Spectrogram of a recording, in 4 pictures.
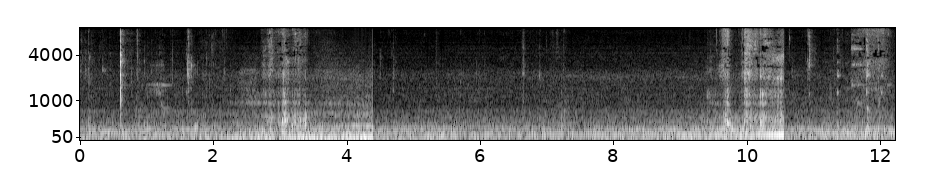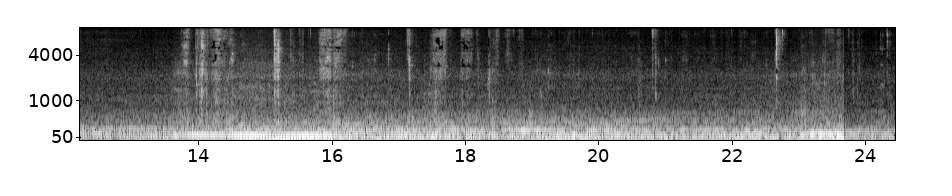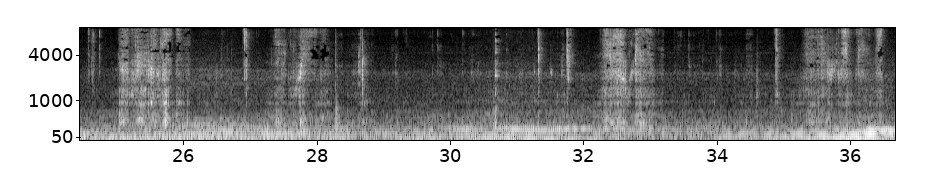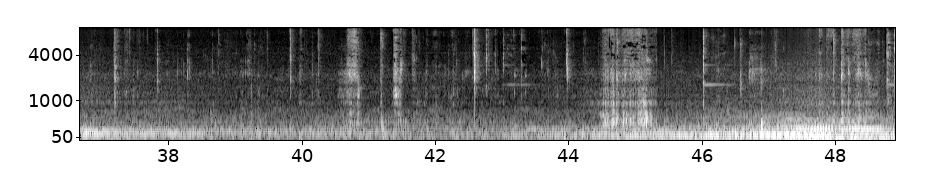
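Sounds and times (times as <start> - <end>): person chewing food: 0.0 - 3.6, 9.4 - 11.5, 13.6 - 48.9
low steady hum: 0.0 - 48.9
metal spoon clinking on bowl: 46.0 - 46.6.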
